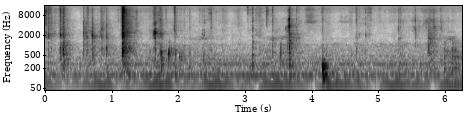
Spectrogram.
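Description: A deck of tarot cards being shuffled by hand: quiet, irregular soft clicks and rustling of the cards.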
